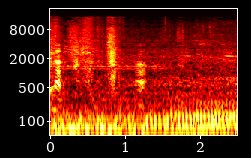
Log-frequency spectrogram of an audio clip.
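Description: A low, steady engine rumble, with a few brief clicks over it.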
